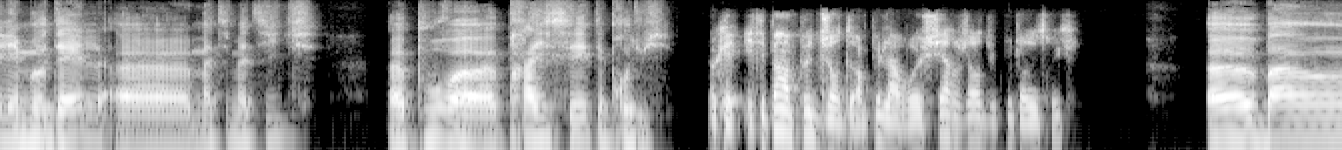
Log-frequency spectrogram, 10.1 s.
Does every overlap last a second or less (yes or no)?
yes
